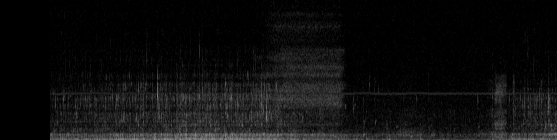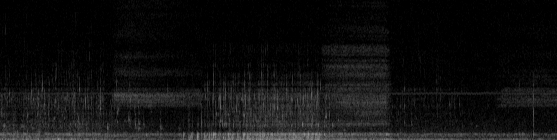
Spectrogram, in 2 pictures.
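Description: A scuba diver breathing underwater: long bursts of rushing, bubbling exhaust alternating with shorter hissing breaths through the regulator, about three breath cycles, starting about a second in. A faint steady whine from the camera runs underneath.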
